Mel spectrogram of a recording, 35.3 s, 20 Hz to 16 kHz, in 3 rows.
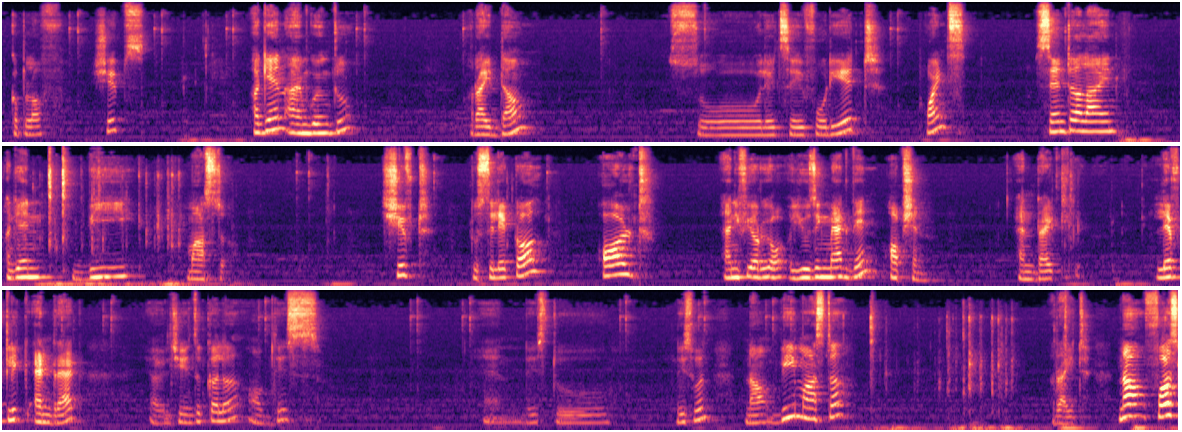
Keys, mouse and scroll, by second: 12.1 alt+shift+b, 12.2 alt+space, 12.6 alt+shift+m, 12.8 alt+a, 13.0 alt+s, 13.1 alt+t, 14.7 alt+click, 14.7-24.0 alt+drag, 32.4-34.0 typing, 34.1 Return.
